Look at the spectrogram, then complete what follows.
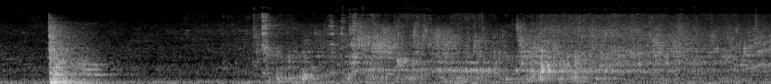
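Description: Tank toilet flushing: a loud thump about half a second in, then rushing, swirling water from about two and a half seconds in that slowly eases off.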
